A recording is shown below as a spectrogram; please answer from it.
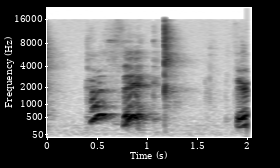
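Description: A woman's short wordless vocal sound, like a two-note hum, between sharp plastic clicks from the squeeze bottle of hair mask she is handling: one click at the start and a sharp snap about a second in.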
